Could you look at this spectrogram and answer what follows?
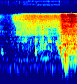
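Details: The speaker's own mechanical ventilator heard during speech, cycling through a delivered breath.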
